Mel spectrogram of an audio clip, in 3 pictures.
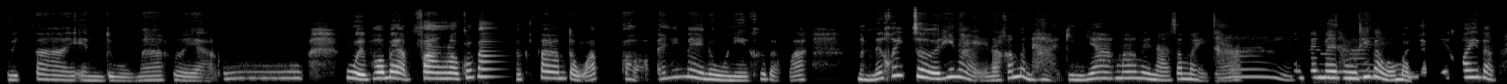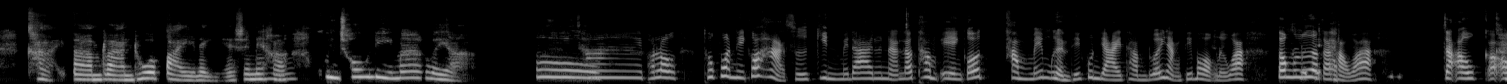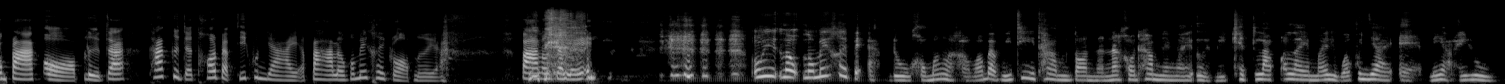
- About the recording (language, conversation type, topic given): Thai, podcast, ช่วยเล่าเรื่องสูตรอาหารประจำครอบครัวที่คุณชอบให้ฟังหน่อยได้ไหม?
- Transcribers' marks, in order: mechanical hum; distorted speech; chuckle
